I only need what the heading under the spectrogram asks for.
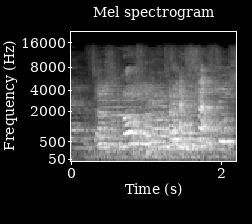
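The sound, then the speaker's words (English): Toddlers play in a cheerful kindergarten at a centre for children from deprived and troubled families, their high-pitched chatter and calls running continuously through the whole clip. “Toddlers play in the cheerful kindergarten of Kivotos, a centre for children from deprived and troubled families.”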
